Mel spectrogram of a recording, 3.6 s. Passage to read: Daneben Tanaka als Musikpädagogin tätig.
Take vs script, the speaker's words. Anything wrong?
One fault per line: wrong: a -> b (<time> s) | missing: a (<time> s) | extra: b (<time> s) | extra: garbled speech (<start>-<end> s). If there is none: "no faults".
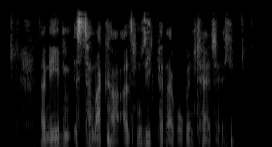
extra: ist (1.0 s)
